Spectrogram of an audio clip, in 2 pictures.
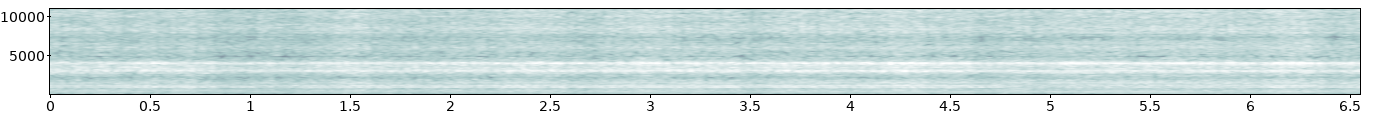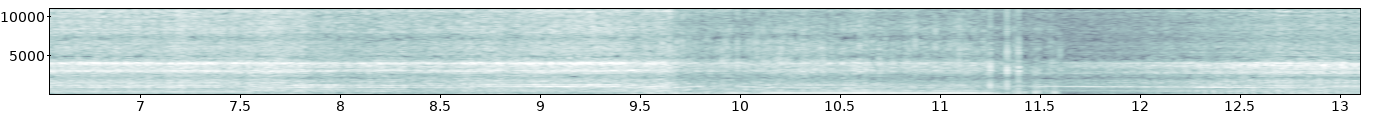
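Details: Car engine in the morning with a constant high whine over the idle, which the owner says lessens after the car has been driven a lot. Engine noise on cold start, cause unknown.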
